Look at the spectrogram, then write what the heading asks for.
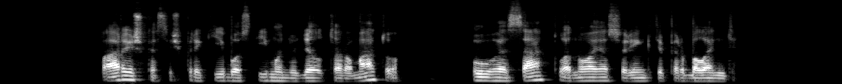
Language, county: Lithuanian, Kaunas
